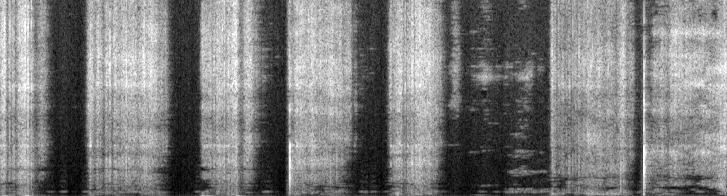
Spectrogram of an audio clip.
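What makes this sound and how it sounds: A wooden pestle grinds and scrapes inside a small wooden mortar held in one hand. Bright, gritty scraping comes in short bursts separated by brief pauses, with a couple of sharp knocks of the pestle against the bowl.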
